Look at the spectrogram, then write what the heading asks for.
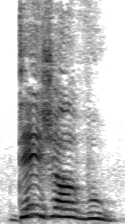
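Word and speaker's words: déjà vu: for you which is deja vu deja vu now that is actually a French word so deja vu it's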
